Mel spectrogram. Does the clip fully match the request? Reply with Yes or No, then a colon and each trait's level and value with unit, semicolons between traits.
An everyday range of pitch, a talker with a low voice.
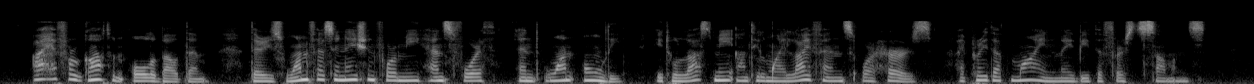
No: average, 4.6 semitones; medium, 170 Hz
